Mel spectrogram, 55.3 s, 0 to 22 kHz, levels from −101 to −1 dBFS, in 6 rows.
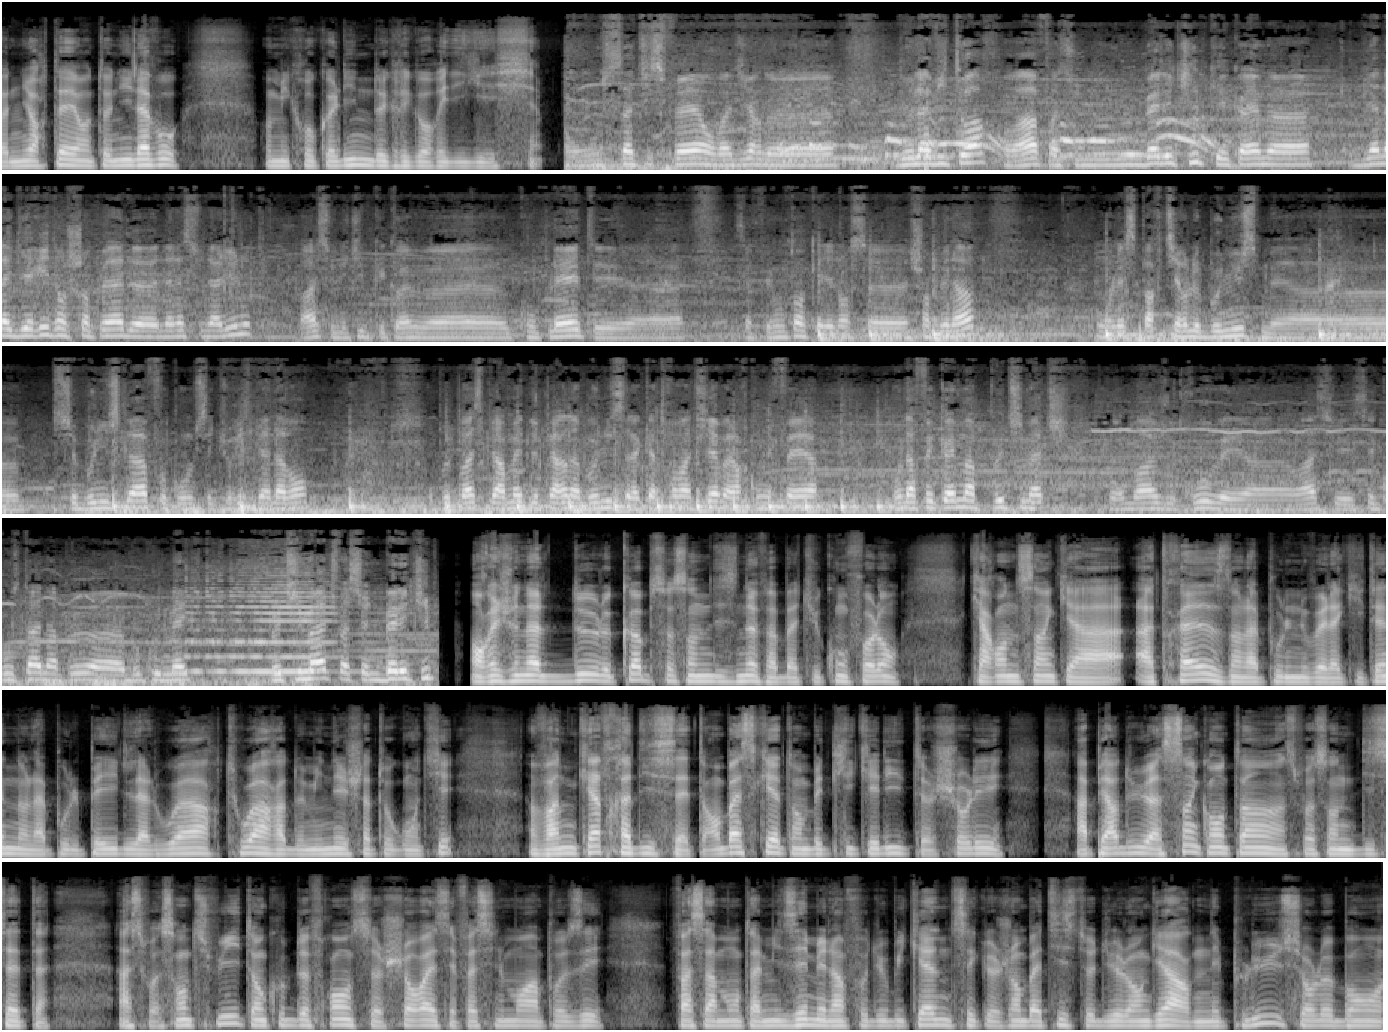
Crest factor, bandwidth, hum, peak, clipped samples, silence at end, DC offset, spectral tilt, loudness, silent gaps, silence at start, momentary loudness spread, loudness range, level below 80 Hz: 18 dB; 16 kHz; none; 0 dBFS; under 0.1%; 0 s; under 0.1%; -6 dB/octave; -18 LUFS; 30.76-30.81 s; 0 s; 11 LU; 6 LU; -36 dBFS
